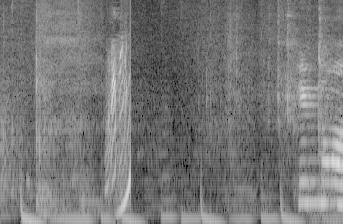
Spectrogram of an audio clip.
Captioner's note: peep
